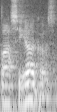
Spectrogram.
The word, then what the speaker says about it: Basiago: Basiago. Could you spell that? That sounds kind of unusual. I said, B-A-S-I-A-G-O. He said, well, that sounds like Basiago. You pronounce it, what is it?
